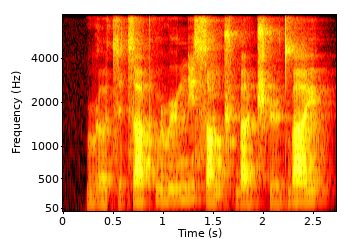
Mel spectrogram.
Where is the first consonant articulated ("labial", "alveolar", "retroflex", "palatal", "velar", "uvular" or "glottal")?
retroflex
